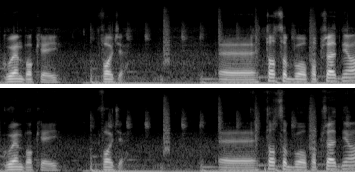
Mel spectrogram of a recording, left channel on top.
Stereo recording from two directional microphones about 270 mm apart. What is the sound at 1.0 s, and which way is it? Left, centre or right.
Music, centre.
